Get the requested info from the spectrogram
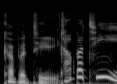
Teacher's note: a very weak O sound or sometimes it almost disappears entirely. So it sounds more like cup of tea.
